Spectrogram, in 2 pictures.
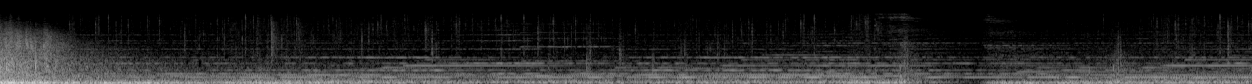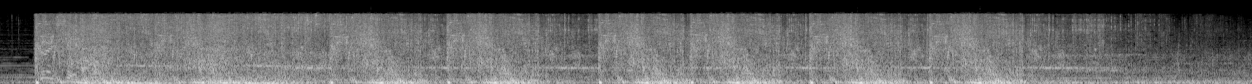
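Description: Spell explosions go off in the video game Hogwarts Legacy. A booming blast hits about midway and gives way to a loud, roaring rumble with repeated bursts that carries on steadily, after a quieter stretch of game ambience.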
